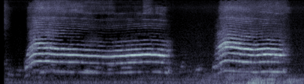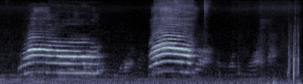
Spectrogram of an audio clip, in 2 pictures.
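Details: Domestic cat that wants to fight, indoors; four long, drawn-out wailing yowls, each about two seconds, wavering and slightly falling, separated by short pauses, with faint low rumble underneath.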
